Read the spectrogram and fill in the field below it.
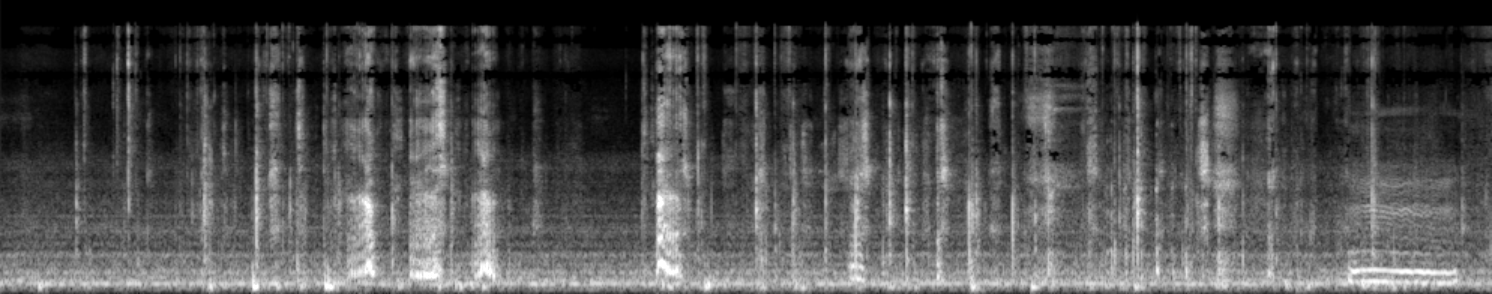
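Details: Koro, a young mame shiba, warily menaces a lint roller during play: scattered low growls and brief muffled barks mixed with frequent clicks, rustling and handling noises, and a steady hum toward the end.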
